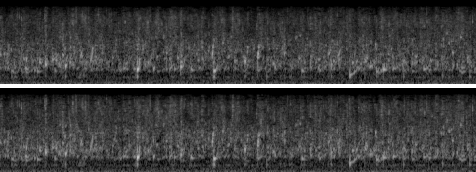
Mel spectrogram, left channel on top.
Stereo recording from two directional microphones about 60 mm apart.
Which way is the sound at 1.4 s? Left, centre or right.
Right.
